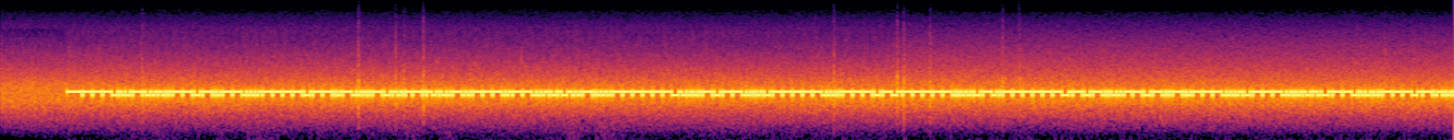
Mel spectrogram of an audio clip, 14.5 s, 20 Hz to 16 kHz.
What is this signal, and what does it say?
RTTY (75 baud, 170 Hz shift), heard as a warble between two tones, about 1360 Hz centre, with static crashes. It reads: APRES LES JEUX, IL CHOISIT DE SE REORIENTER VERS LE SAUT …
